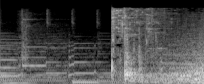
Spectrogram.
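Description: Music with plucked-string notes fading out, then about a second in a sudden loud crash that opens a dense, noisy swell.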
